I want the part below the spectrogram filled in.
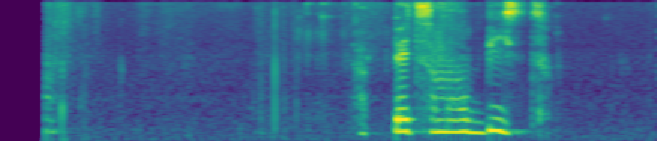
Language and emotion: Russian, angry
